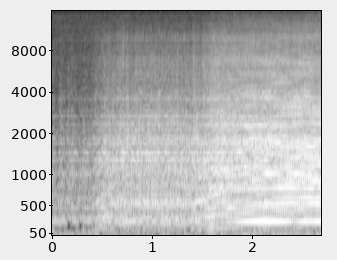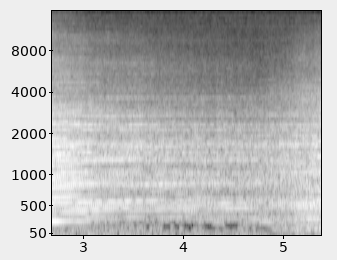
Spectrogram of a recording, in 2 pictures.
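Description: Drag race at the Mike Smith Memorial Race: a second-generation Chevrolet S10 and a first-generation Camaro roar down the strip, engines swelling to a loud peak midway then fading with a droning, slightly tonal rumble.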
